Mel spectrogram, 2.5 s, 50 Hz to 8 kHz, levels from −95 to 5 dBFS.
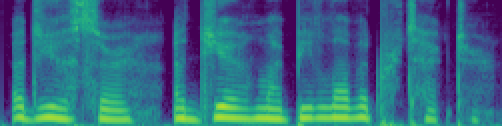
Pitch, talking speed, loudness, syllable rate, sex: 180 Hz, 145 wpm, -18 LUFS, 5.4 syllables/s, female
